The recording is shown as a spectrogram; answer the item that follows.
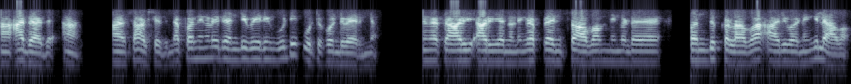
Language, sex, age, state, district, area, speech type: Malayalam, female, 60+, Kerala, Kasaragod, urban, conversation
